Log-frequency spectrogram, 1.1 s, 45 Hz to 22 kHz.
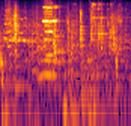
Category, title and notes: Sound effects > Other mechanisms, engines, machines
Handcar aka pump trolley, pump car, rail push trolley, push-trolley, jigger, Kalamazoo, velocipede, gandy dancer cart, platelayers' cart, draisine, or railbike sound effect, designed. Second push sound of a total of 4. Can be used in sequence in1-out1-in2-out2 or in1/out1 can be randomly swapped with in2/out2.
